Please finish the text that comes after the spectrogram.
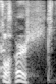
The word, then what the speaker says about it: borscht: Borscht.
